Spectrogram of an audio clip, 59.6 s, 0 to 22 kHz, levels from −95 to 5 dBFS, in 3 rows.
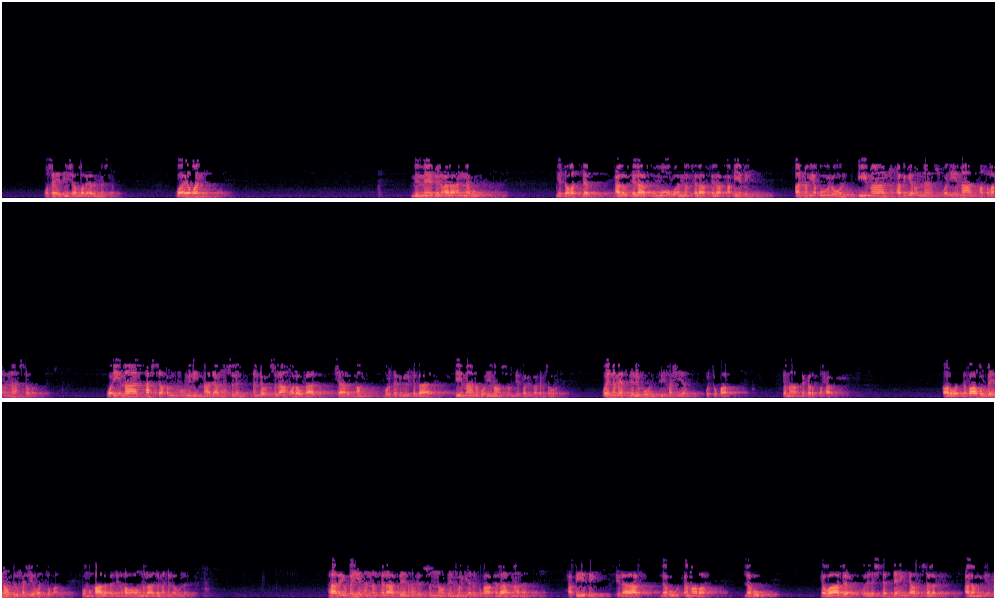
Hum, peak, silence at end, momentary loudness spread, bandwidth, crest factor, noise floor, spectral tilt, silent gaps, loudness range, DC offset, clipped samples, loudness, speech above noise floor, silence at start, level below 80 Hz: none; -2 dBFS; 0 s; 16 LU; 4.5 kHz; 22 dB; -71 dBFS; -3.5 dB/octave; none; 7 LU; under 0.1%; under 0.1%; -24 LUFS; 48 dB; 0.85 s; -74 dBFS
